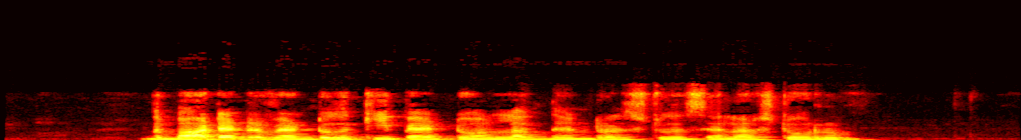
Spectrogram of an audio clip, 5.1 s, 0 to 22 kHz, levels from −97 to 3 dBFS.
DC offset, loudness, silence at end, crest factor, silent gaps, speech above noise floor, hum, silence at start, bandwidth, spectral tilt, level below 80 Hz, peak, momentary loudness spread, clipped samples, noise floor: under 0.1%; -21 LUFS; 0.8 s; 22 dB; none; 50 dB; none; 0.7 s; 9.2 kHz; -5.5 dB/octave; -62 dBFS; 0 dBFS; 10 LU; under 0.1%; -70 dBFS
